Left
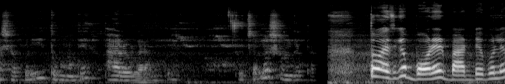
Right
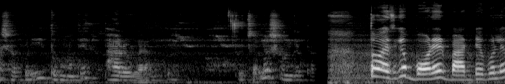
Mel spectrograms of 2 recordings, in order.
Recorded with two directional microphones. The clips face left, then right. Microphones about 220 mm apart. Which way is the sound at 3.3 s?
25° left (ahead or behind).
